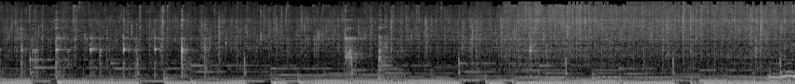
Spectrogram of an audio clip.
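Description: Small onions frying in oil with ginger, garlic, green chilli and curry leaves for a jackfruit seed stir-fry, a constant close sizzle with clinks and scrapes of stirring and a low hum, no voices.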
